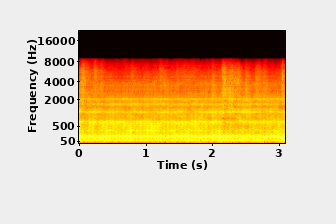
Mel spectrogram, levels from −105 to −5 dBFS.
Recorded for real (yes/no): no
